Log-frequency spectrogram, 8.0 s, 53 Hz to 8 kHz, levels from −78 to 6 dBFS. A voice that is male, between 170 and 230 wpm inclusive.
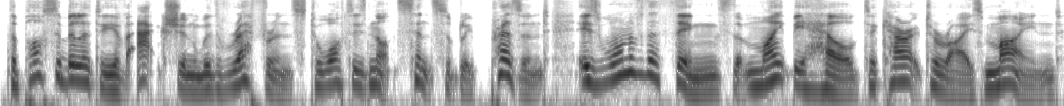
Yes: male; average, 180 wpm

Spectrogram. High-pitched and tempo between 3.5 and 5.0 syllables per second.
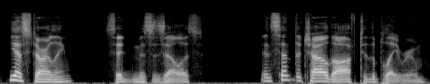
No: low, 120 Hz; 4.8 syllables/s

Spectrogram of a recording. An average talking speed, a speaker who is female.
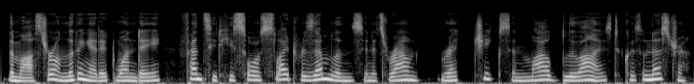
No: fast, 215 wpm; female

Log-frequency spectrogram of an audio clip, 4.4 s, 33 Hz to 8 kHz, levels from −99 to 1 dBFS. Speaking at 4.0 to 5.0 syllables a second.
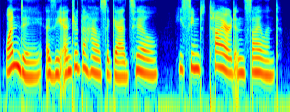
No: 5.8 syllables/s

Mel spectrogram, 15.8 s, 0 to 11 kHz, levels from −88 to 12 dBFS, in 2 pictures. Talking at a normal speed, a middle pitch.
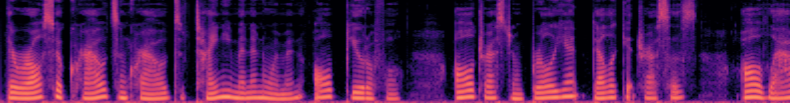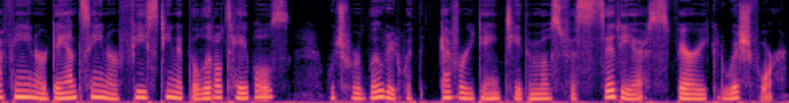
Yes: average, 160 wpm; medium, 175 Hz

